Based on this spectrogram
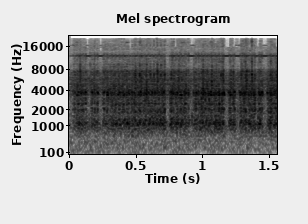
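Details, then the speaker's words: MJX H12Y RC car, sensorless brushless motor at max power setting, gentle throttle, lights unplugged: hissy stuttering whir with uneven jerks, motor cogging instead of spinning up smoothly. "Vous entendez? Le cooking? Voilà, c'est ce qui n'est pas bon."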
